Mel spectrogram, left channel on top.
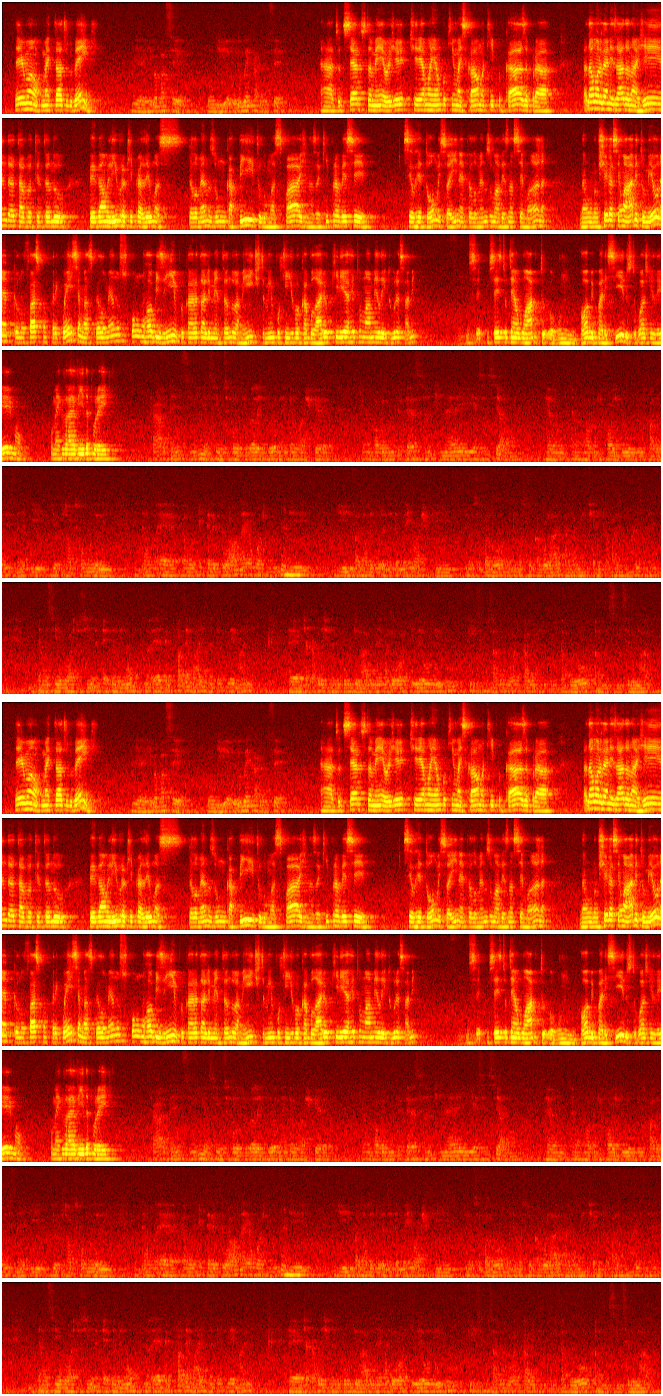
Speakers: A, in the centre; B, on the right (about 15°).
A: E aí, irmão, como é que tá? Tudo bem?
B: E aí, meu parceiro? Bom dia, tudo bem, cara? E você?
A: Ah, tudo certo também. Hoje tirei amanhã um pouquinho mais calma aqui por casa para dar uma organizada na agenda. Tava tentando pegar um livro aqui para ler umas, pelo menos um capítulo, umas páginas aqui para ver se, se eu retomo isso aí, né? Pelo menos uma vez na semana. Não, não chega a ser um hábito meu, né? Porque eu não faço com frequência, mas pelo menos como um hobbyzinho para o cara estar alimentando a mente, também um pouquinho de vocabulário, eu queria retomar a minha leitura, sabe?
B: Sim,
A: Não sei, não sei se tu tem algum hábito, algum hobby parecido, se tu gosta de ler, irmão. Como é
B: cara,
A: que vai a vida
B: le-
A: por aí?
B: Cara, tenho sim, e assim, você falou sobre a leitura, né? Então eu acho que é, que é um hobby muito interessante, né? E essencial, né? É um, é um hobby que foge do- dos padrões, né? De, de outros hobbies comuns ali. Então é, é, o- é intelectual, né? Eu gosto muito
A: Uhum,
B: de, de fazer uma leiturazinha também. Eu acho que, nem você falou, aumenta nosso vocabulário, faz a mente ali trabalhar mais, né? Então, assim, eu gosto sim, né, é, também não, não- é, tenho que fazer mais, né? Tenho que ler mais. É, a gente acaba deixando ele um pouco de lado, né? Mas eu gosto de ler o livro físico, sabe? Eu não gosto de ficar lendo em computador, ficar lendo assim em celular.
